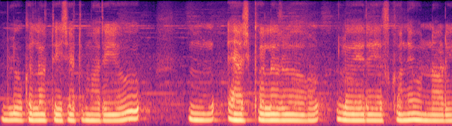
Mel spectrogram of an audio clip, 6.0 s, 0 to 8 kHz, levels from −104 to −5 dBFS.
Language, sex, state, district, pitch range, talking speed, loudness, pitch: Telugu, male, Telangana, Mahabubabad, 145-155 Hz, 100 wpm, -15 LUFS, 145 Hz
